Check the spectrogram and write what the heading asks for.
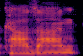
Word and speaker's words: Kazan: Well, you know, for the listeners out there, Kazan is the romanization and pronunciation of volcano in Japanese.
